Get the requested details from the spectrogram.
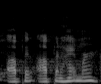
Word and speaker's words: Oppenheimer: Is that how you say it? Oppenheimer? – Uh-huh.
